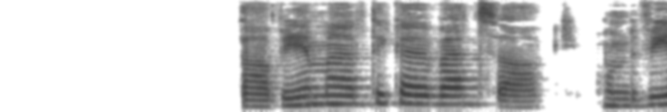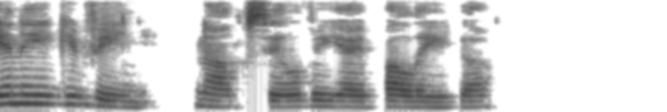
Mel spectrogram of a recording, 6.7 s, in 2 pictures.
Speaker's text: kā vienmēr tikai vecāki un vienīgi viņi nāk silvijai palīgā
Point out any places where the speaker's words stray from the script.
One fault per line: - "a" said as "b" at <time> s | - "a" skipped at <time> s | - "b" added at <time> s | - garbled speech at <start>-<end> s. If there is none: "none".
none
